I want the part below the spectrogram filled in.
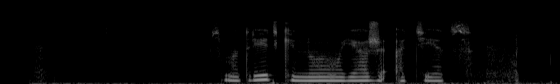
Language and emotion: Russian, sad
